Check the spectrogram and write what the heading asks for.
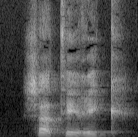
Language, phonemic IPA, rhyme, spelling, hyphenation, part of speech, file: Dutch, /ˌsaː.tiˈrik/, -ik, satiriek, sa‧ti‧riek, adjective, Nl-satiriek.ogg
- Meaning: satirical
